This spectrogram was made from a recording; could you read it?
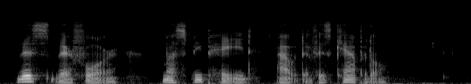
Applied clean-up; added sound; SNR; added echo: none; none; none; none.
